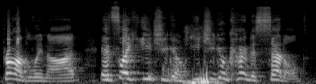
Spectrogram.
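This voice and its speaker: Woman co-host, profane animated ranting, noisy background hiss. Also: medium pitch, brisk. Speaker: anime discussion podcast co-host. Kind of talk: casual chat.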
